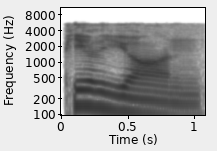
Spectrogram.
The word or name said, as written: Pilion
